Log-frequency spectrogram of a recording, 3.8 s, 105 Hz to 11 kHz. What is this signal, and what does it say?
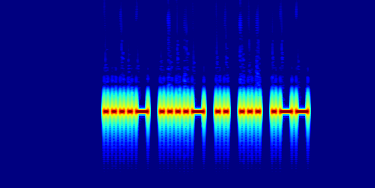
Morse code, heard as a keyed tone, about 30 wpm, 700 Hz. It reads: 44ISW
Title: Five Challenging Letter-Number Combinations 30wpm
